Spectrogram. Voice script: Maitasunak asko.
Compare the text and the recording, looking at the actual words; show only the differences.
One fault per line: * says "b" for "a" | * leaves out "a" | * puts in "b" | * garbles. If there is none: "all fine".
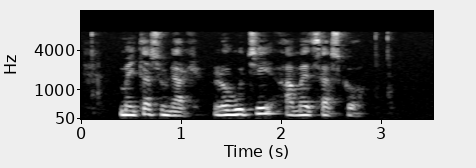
* puts in "lo gutxi amets"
